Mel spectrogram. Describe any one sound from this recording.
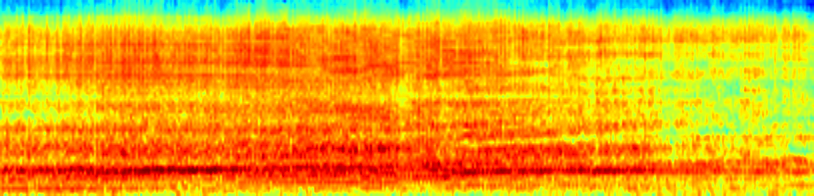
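A small electric motor whines as a toy truck drives on pavement.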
